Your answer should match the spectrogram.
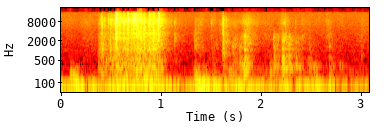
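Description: Cards for a horoscope reading are shuffled close up in a few quick riffling bursts, a dense papery flutter that rises and falls with brief pauses.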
